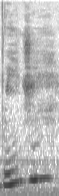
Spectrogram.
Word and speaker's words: Ouija: A Ouija board.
